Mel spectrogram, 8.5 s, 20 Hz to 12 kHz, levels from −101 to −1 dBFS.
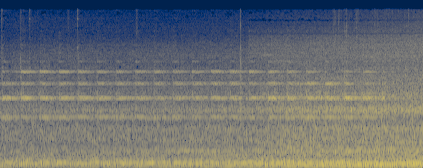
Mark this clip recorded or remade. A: remade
